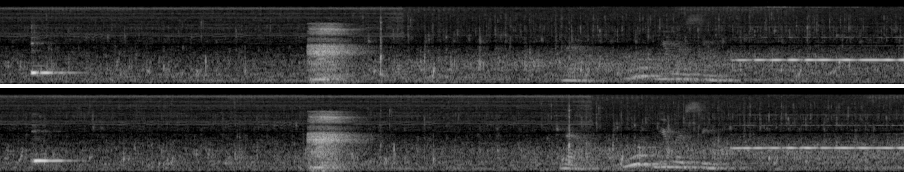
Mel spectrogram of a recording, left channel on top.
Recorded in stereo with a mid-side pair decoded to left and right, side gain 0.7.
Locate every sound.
0.3 s a cowbell: 60° left, 0.6 m
3.1 s a cough: 10° right, 1.3 m
5.6 s a woman speaking: 50° right, 0.8 m
7.3 s a flute: 35° right, 0.7 m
